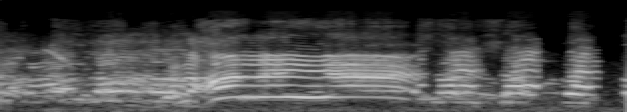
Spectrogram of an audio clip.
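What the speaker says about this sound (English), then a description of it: "Celebrations erupt at this airport in Beirut as crowds hail the arrival of pro-Palestinian militant George Abdallah" Crowd at Beirut airport cheering the arrival of pro-Palestinian militant George Abdallah, with loud sustained voices, whoops and yells rising into a swelling cheer, then several short bursts of shouting.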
